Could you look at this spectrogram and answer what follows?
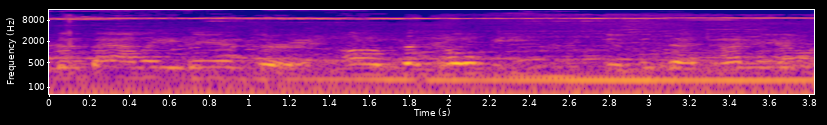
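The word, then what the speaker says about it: kopje: Speaking of habitat, we're rolling by the Kobe. That J is silent. Kobe is a Dutch word. It represents the flat grasslands of Africa, Kobe.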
